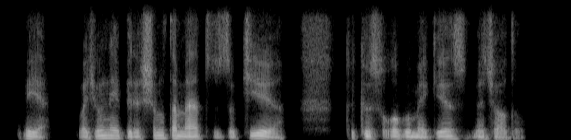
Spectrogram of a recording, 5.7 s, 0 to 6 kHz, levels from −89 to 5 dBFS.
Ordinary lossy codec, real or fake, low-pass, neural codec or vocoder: Opus, 32 kbps; fake; 5.4 kHz; codec, 24 kHz, 0.5 kbps, DualCodec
